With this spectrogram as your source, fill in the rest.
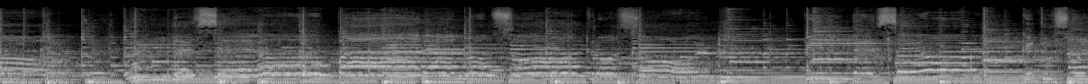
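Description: At 1.68, 3.68, 5.69, 7.70 and 9.71 s there's a short hard-edged hole of about 7 ms, a gap between chunks. The audio arrives in 2-second pieces and silence is slipped in at each join, so nothing's lost, but the sound stutters on that steady beat.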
